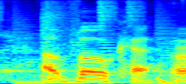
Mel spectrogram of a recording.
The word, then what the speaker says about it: Avoka: Yeah, you got the Avoka bit wrong. – Oh, I see. You knew I'd pronounce something wrong. Avoka, right. Yeah, it's Avoka.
